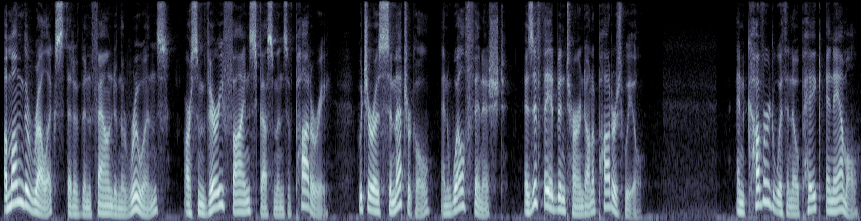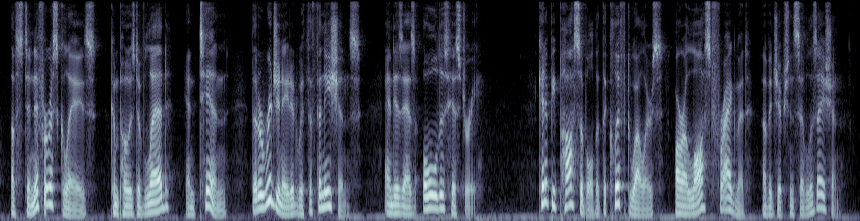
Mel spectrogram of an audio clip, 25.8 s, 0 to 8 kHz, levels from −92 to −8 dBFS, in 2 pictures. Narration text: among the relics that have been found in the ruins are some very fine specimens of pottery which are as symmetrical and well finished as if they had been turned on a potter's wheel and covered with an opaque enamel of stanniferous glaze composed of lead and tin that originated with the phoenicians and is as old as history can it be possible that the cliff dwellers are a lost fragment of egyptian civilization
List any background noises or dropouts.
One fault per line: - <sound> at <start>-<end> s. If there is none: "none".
none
